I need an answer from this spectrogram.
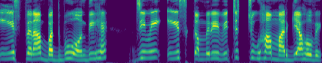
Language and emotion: Punjabi, disgusted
